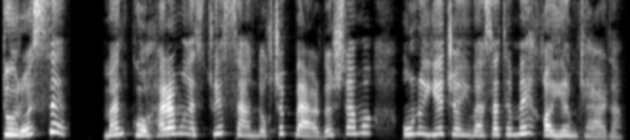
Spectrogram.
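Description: A woman's voice: high-pitched, animated, voice pushed up. A woman voicing a scheming, greedy male guardian who mocks and snaps at his rivals in an audiobook. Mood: scornful. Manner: mocking, snapping retorts.

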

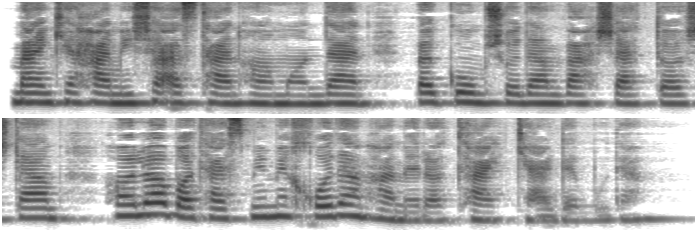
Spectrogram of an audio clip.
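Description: A woman reads a story aloud in a calm, measured, soft voice. Her narration is steady and unhurried, in a middle pitch. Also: vocal fry. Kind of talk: scripted audiobook narration.

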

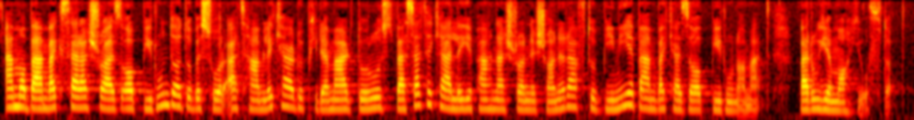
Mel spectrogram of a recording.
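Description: Calm woman reading a story aloud. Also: medium pitch. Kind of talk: scripted narration of a translated novel.

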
